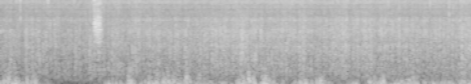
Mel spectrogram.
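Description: Light outdoor rain patters in a continuous, fairly loud hiss, with a slight breeze stirring and no one speaking.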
